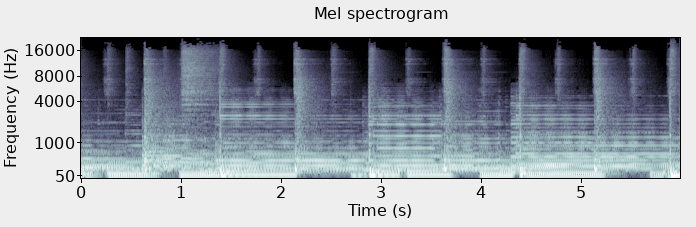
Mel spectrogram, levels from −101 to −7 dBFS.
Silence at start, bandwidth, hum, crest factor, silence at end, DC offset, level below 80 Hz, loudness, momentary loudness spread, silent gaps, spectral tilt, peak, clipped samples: 0 s; 18.5 kHz; none; 14 dB; 0 s; under 0.1%; -20 dBFS; -17 LUFS; 4 LU; none; -7 dB/octave; 0 dBFS; under 0.1%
